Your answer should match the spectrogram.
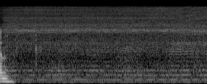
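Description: Holybro X500 quadcopter's four motors and propellers humming steadily while it hovers low, several steady tones over a light hiss.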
